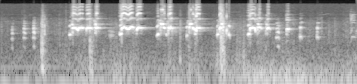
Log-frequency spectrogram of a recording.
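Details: Bald eagle pair on their Decorah nest in early morning, the female showing dominance over the male after flying in. Sharp, high piping notes run in fast staccato series, with brief gaps and a few soft knocks between bursts.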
